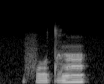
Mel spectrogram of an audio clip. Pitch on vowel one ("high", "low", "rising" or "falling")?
low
